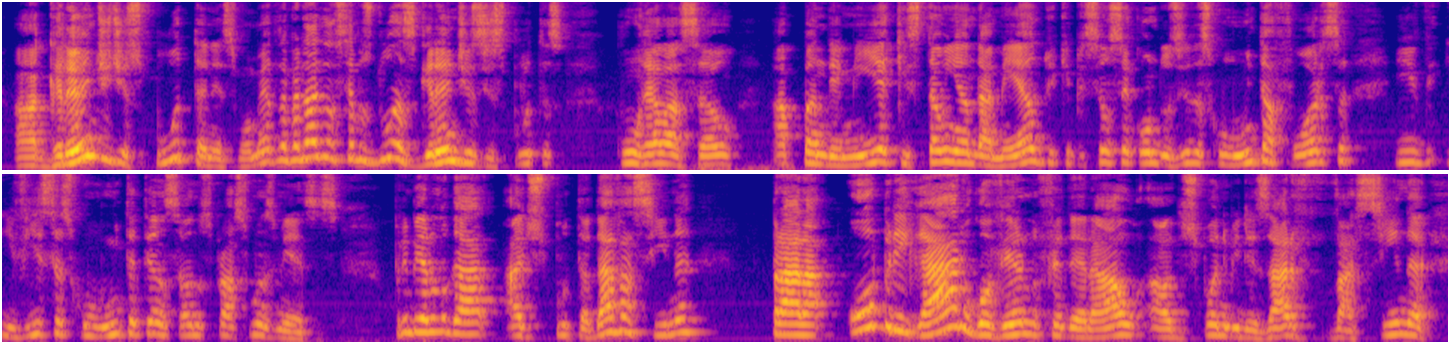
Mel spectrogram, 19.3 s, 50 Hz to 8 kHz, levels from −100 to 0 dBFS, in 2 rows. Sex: male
